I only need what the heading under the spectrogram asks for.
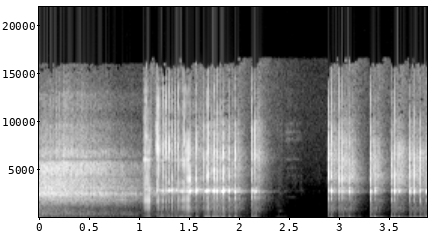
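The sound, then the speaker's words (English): A Lagavulin whisky bottle's cork squeaks as it twists open, loud, rasping, high-pitched squeals in two bursts separated by a brief silence, with a soft hiss at the start and no talking. “That was a good squeak, wasn't it?”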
